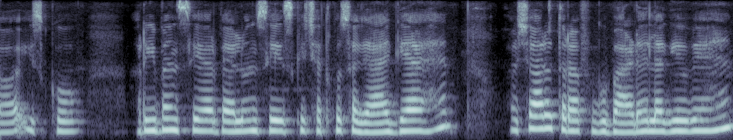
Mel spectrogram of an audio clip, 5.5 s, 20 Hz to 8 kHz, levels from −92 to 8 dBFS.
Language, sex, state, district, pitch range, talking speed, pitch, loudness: Hindi, female, Bihar, Kaimur, 210-230 Hz, 215 wpm, 225 Hz, -14 LUFS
